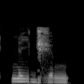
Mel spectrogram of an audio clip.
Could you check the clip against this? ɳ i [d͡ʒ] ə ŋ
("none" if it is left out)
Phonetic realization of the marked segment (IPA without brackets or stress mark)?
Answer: d͡ʒ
